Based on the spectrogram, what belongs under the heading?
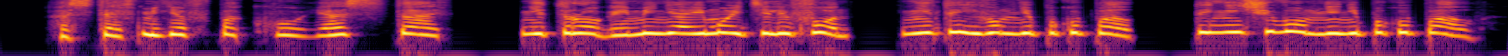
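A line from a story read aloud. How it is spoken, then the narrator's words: Helpless sobbing, young woman. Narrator (Russian): Беспомощно рыдала девушка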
